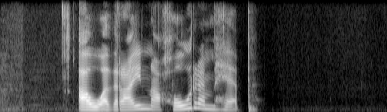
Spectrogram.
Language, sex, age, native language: Icelandic, female, 20-29, Icelandic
